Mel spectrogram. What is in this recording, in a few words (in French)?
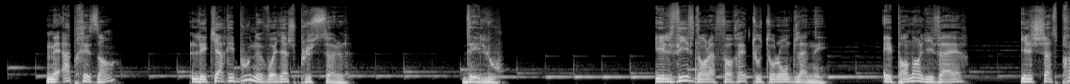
narr explicative claire soutenue, narr docu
